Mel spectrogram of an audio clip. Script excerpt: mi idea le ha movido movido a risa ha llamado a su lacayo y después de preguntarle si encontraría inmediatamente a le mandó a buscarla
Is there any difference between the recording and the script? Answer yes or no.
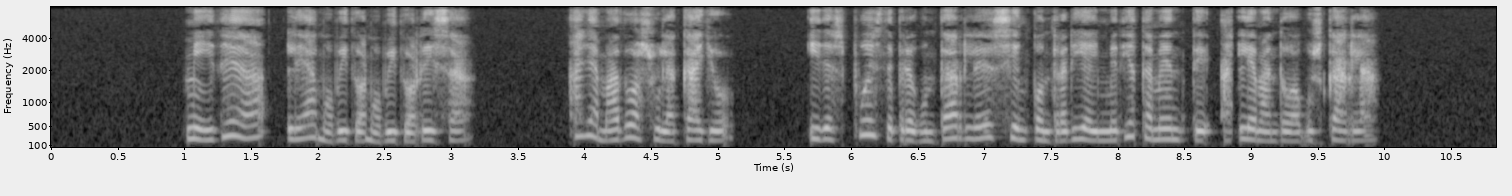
no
